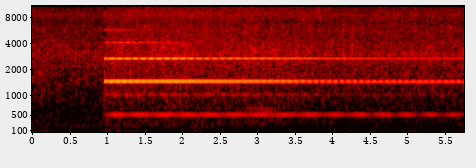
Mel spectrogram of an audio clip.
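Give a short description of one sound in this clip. A singing bowl is struck with a wooden mallet and rings out, slowly fading.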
